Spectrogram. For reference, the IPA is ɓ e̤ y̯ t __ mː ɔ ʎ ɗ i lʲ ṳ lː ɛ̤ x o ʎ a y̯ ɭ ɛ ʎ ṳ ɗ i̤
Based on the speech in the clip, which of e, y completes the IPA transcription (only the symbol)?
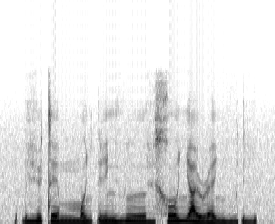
e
